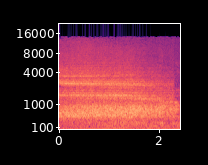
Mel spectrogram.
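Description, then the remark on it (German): A long, deep exhale, a steady breathy rush lasting a couple of seconds before tapering off, with no talking; the first deep breath of a guided relaxation breathing exercise. “Und wieder aus.”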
